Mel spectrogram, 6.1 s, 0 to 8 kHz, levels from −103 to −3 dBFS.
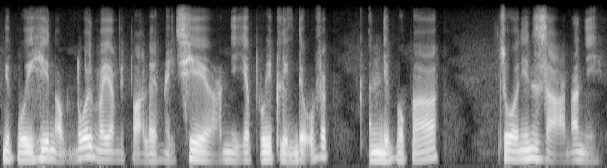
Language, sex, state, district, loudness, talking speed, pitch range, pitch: Mizo, male, Mizoram, Aizawl, -16 LUFS, 235 wpm, 95-105 Hz, 100 Hz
